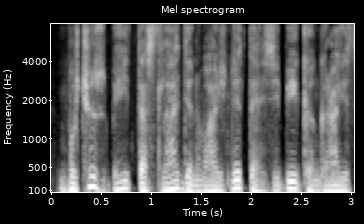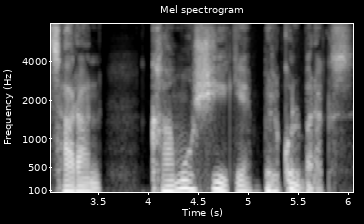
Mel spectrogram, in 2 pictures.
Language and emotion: Kashmiri, fearful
